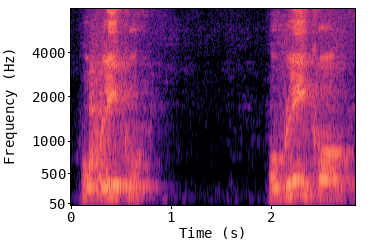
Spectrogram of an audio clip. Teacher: Su mayor fuerza o intensidad recae sobre la penúltima sílaba. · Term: palabra grave o llana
